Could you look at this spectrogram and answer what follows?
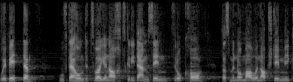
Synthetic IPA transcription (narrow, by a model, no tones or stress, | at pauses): ʊɪbɪt̪ːə | ufd̥̪æːɦʊnd̪ət̚t͡svœjənɑχt͡sɡ̥əɾidæmsɪnt͡sɾʊkχɔː | d̥ɑsmənɔmɑːlənɑpʃtɪmːik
